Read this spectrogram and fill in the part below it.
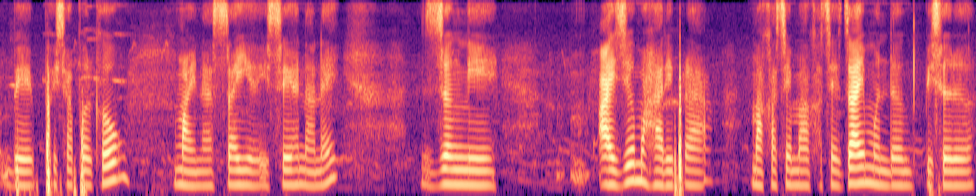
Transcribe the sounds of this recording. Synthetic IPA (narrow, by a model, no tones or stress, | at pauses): bepʰɯjsapʰɾkʰɯw | majnasɾajɯisenanɯj | zɯŋni | ajzɯmaɦaɾipʰɾa | makʰasemakʰasezajmɯndɯŋbisɯɾɯ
